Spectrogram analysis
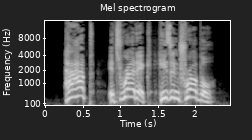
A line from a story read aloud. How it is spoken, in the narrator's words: someone shouted above the melee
